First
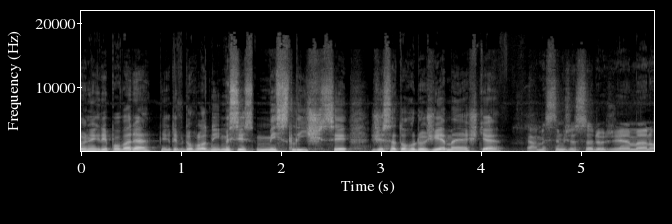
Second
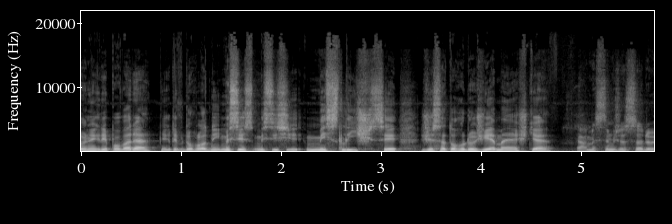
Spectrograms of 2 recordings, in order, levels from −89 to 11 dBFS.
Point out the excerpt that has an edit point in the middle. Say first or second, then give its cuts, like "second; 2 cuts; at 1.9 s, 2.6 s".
first; 1 cut; at 1.7 s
